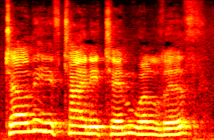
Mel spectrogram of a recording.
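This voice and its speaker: A man playing an anguished, imploring old miser in a radio play, with drawn-out delivery. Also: high voice, a little mellow, rough recording. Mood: pleading. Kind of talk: theatrical radio play acting.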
